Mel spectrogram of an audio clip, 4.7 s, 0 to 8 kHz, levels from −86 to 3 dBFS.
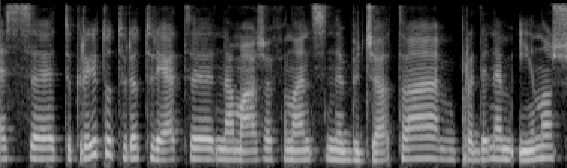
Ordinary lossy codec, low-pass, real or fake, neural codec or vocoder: MP3, 64 kbps; 7.2 kHz; real; none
